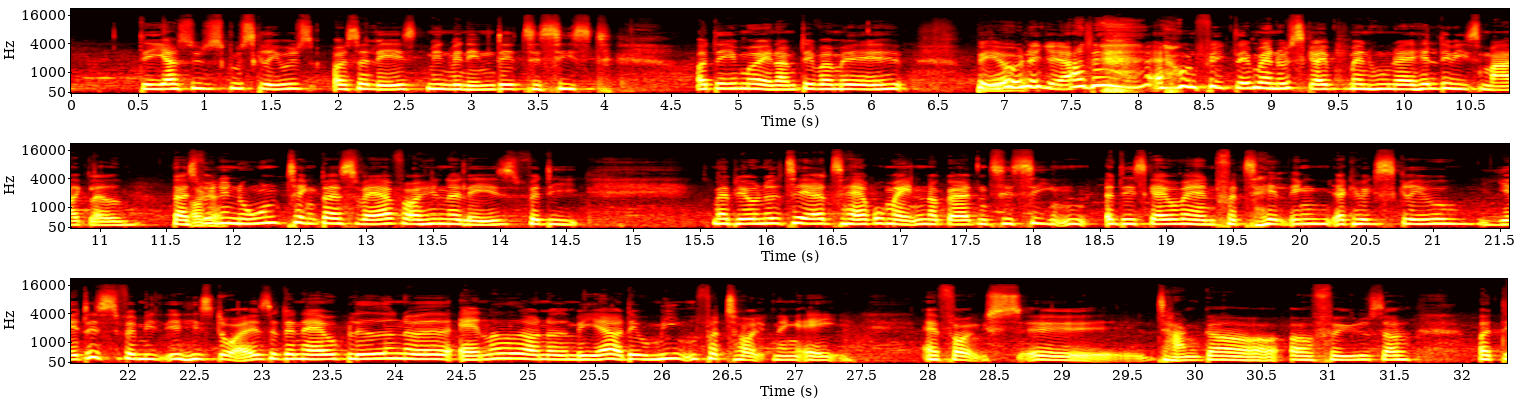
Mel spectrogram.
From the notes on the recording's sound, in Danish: Dette afsnit er optaget live fra Bogklubbens scenen på Bogforum 2018.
